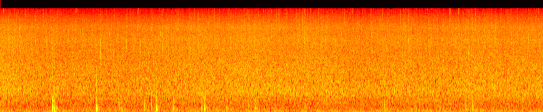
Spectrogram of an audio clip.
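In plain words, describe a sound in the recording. Rain falls steadily and hisses.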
